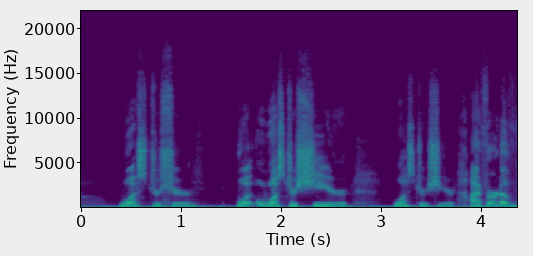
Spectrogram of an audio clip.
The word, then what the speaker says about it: Worcestershire: so it's so it's worcestershire worcestershire worcestershire i've heard of warchester or like hold on let me think about this there's an extra syllable that you don't say out loud in that word as i understand it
